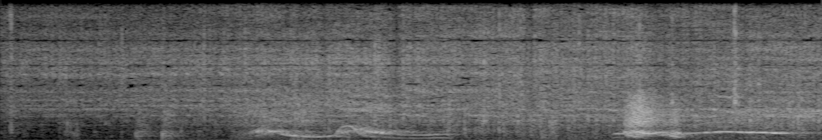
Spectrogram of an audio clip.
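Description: A child's voice making wordless, sliding vocal sounds twice, once starting about a second in and again near the end, with a few faint clicks in the first second.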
